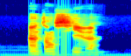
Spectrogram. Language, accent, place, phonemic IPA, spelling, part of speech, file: French, France, Lyon, /ɛ̃.tɑ̃.siv/, intensive, adjective, LL-Q150 (fra)-intensive.wav
- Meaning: feminine singular of intensif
